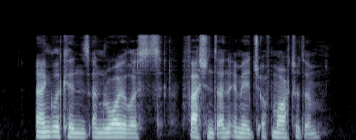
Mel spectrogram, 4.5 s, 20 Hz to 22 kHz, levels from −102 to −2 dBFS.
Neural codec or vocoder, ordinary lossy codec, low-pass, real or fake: none; none; none; real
